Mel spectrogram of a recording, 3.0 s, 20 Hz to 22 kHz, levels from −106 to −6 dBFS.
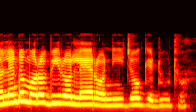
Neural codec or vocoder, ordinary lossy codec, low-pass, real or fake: none; none; 7.2 kHz; real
